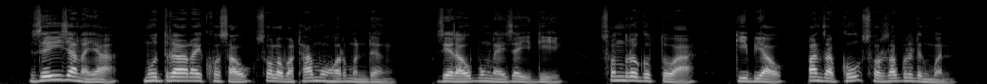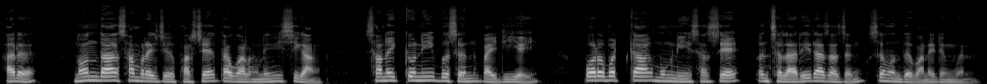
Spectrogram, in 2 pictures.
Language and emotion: Bodo, neutral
